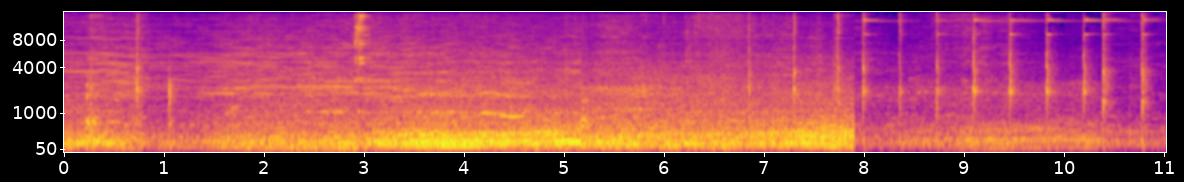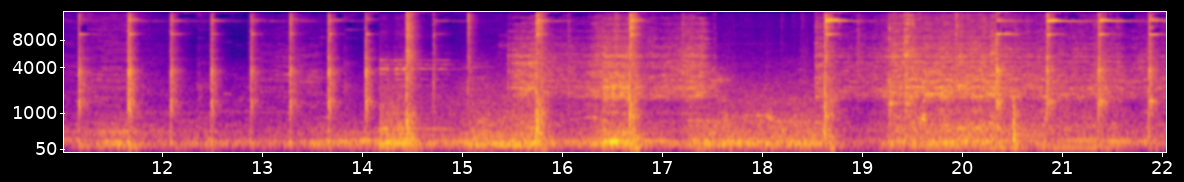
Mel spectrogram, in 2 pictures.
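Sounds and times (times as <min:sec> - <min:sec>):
hammer striking blade on anvil: 0:07.3 - 0:17.4, 0:18.6 - 0:19.6, 0:20.2 - 0:22.0.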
